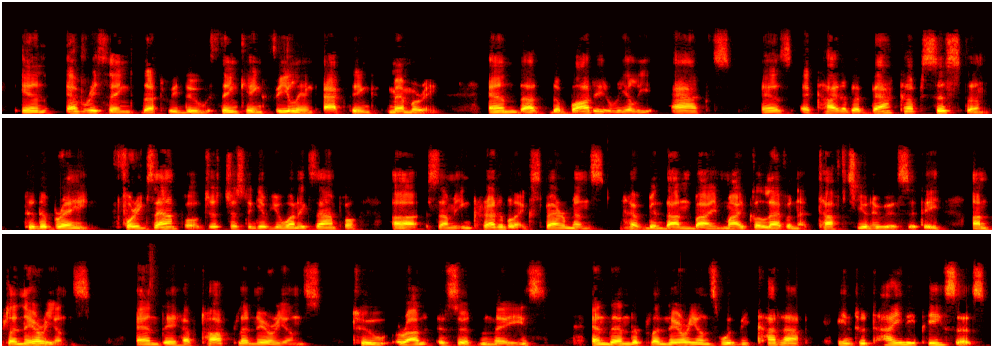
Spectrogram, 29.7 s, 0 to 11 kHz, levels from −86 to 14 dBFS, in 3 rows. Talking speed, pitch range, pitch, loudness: 140 wpm, 115-145 Hz, 125 Hz, -19 LUFS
